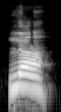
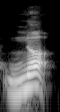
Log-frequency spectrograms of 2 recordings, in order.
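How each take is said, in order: First: The final T is dropped completely. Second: The final T is cut off by a tongue stop. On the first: The speaker calls it wrong. "You don't just go no no at all" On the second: The speaker calls it right. "you have to stop the sound with the back of your tongue"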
